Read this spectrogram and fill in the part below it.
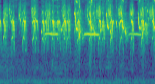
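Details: Olive-backed tailorbird in noisy lure calling: a rapid burst of sharp, high chips mixed with several short, level whistles, busy and excited throughout the three seconds.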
